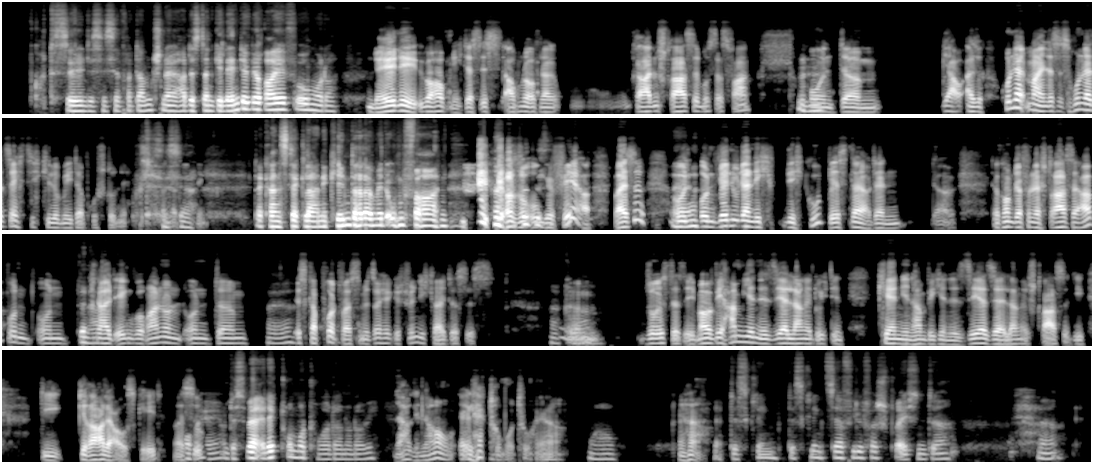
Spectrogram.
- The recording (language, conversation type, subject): German, unstructured, Was bereitet dir im Alltag am meisten Freude?
- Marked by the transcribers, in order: other background noise; other noise; unintelligible speech; laughing while speaking: "damit umfahren"; chuckle; snort; laughing while speaking: "Elektromotor"; laughing while speaking: "Ja"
